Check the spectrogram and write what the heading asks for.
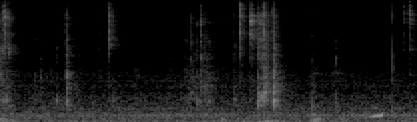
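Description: A few faint, scattered keystrokes on a computer keyboard, typing code at a slow, uneven pace.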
